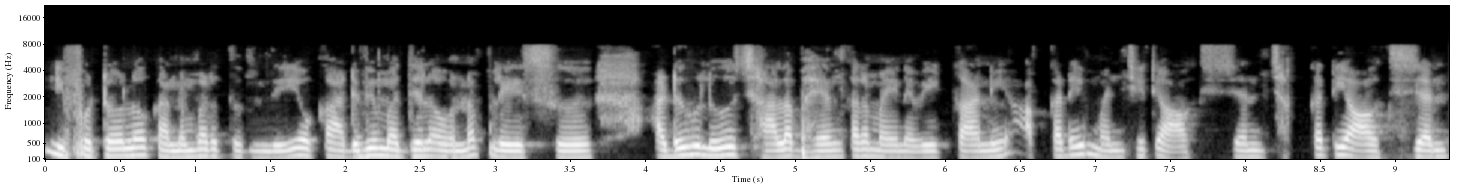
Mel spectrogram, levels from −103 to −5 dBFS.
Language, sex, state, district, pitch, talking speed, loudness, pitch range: Telugu, female, Andhra Pradesh, Srikakulam, 165 Hz, 115 wpm, -14 LUFS, 155-180 Hz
